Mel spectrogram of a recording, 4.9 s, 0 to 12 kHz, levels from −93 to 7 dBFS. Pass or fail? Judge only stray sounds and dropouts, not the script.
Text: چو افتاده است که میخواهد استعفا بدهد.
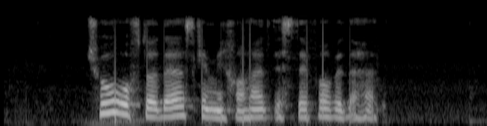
pass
